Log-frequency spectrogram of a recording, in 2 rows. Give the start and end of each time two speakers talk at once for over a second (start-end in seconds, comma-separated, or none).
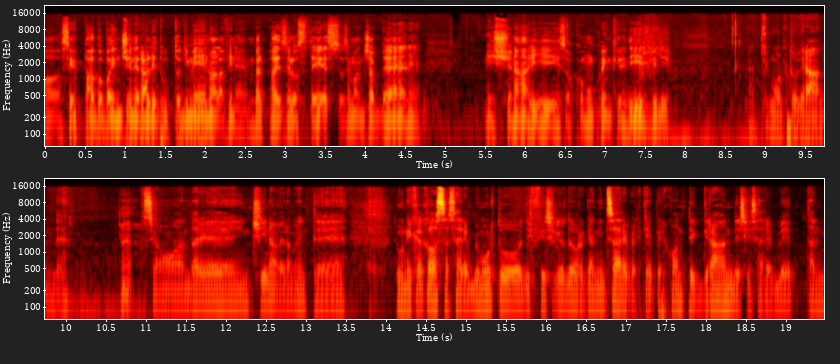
none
